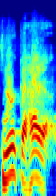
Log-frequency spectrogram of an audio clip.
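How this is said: The name is squashed together into one word. It sounds like a local saying it. The speaker calls it right. "It's Nurkahaya, if you're a local"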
